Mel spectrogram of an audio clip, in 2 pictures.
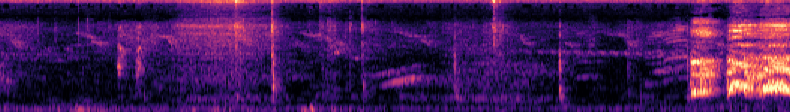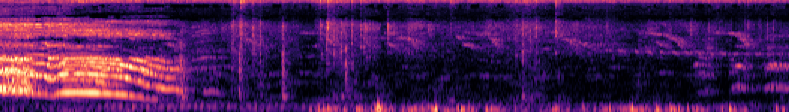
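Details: Javan myna chick kept as a caged pet, breaking into a loud, raspy, buzzing call of about two seconds in mid-clip, surrounded by scattered clicks, soft chirps and low rumbling noise.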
